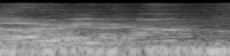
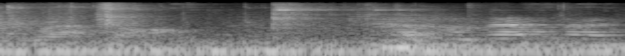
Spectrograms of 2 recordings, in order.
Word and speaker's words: Wacom: So it's pronounced Wacom. All this time I've been pronouncing it Wacom.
